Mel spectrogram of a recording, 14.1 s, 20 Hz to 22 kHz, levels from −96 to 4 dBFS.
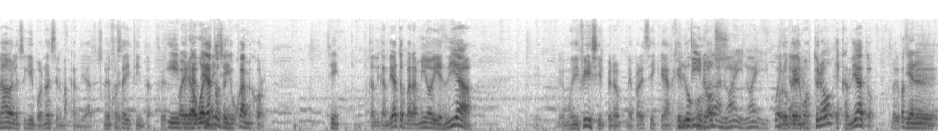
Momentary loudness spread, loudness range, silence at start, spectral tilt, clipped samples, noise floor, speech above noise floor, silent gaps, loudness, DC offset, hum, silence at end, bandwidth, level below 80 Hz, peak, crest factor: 17 LU; 5 LU; 0 s; -5 dB/octave; under 0.1%; -57 dBFS; 27 dB; none; -29 LUFS; under 0.1%; none; 0 s; 12 kHz; -62 dBFS; -6 dBFS; 24 dB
